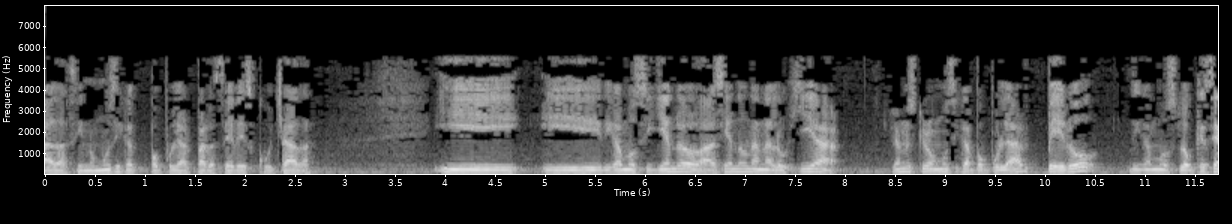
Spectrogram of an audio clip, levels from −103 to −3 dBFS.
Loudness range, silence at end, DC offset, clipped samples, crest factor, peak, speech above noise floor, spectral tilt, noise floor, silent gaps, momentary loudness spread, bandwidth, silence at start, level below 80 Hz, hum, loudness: 4 LU; 0 s; under 0.1%; under 0.1%; 18 dB; -6 dBFS; 23 dB; -11 dB/octave; -46 dBFS; none; 10 LU; 5.8 kHz; 0 s; -52 dBFS; none; -24 LUFS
